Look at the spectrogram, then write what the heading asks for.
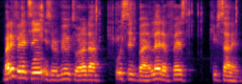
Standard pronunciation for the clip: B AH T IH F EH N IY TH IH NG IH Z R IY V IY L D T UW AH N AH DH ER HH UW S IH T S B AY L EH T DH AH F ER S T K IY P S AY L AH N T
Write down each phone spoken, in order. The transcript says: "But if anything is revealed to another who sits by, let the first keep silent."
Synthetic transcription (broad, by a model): B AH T IH F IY L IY T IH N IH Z R IY V IY L D T UW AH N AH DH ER HH UW S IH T B AY L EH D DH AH F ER S T K IY P S AY L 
